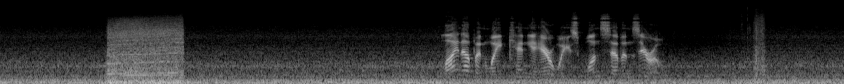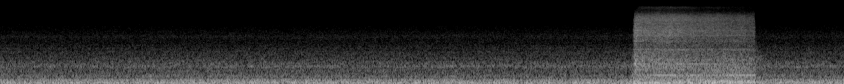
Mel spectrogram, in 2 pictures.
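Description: A jet engine hums steadily at idle.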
